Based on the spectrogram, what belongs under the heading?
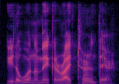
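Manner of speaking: "want to" merged into "wanna", said smoothly; relaxed linked "You don't wanna"; "wanna" reduction. Shown as a demonstration. Teacher modelling the natural spoken form. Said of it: "と言いますね".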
